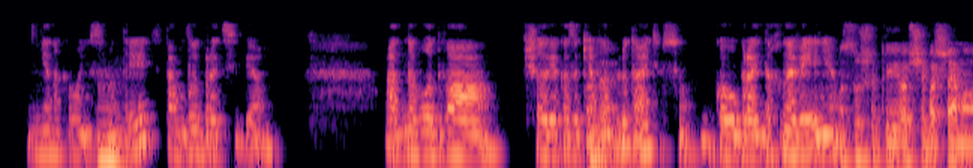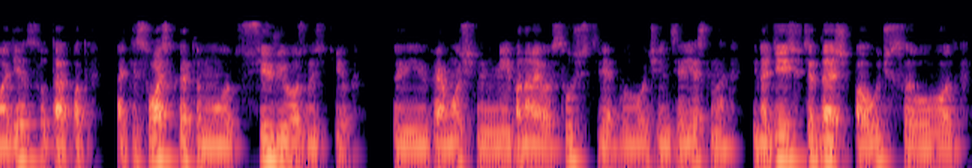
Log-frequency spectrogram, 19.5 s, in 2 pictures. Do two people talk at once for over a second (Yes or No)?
No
